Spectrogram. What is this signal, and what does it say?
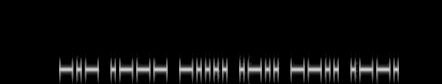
Morse code, heard as a keyed tone, about 28 wpm, 700 Hz. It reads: KJ6LZP
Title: USA Call Signs - 6 Characters - Repeated 2x - 28wpm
